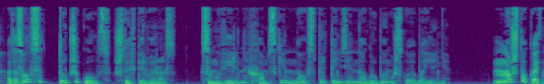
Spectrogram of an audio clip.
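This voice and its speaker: A woman reading a first-person audiobook in a lively, expressive way. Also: mid-range voice, breathy edge, no echo, studio quality. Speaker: audiobook reader.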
